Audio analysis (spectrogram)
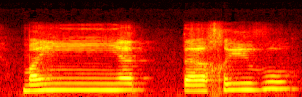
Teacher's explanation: یتخے نہیں کہنا، خے مجہول ہے، خی خوازر خی، من یتخذ ذال کے اوپر نرمی کریں گے، سیٹی کی آواز نہیں آنی چاہیے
